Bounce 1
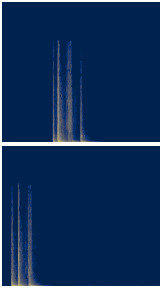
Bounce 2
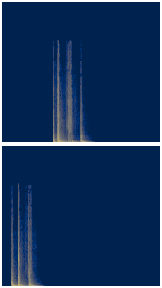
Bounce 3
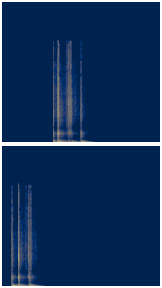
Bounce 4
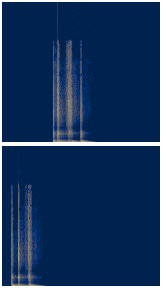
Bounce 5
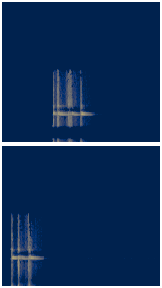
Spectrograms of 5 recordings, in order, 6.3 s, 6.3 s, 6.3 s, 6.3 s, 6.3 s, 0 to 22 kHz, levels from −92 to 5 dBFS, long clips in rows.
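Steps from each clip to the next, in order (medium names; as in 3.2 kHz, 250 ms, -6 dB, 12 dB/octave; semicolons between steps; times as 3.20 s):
gate with hold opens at -45 dBFS; compression 10:1, threshold -22 dBFS, peak gain reduction 8.5 dB; trim +6.5 dB
FFT filter 110 Hz 0 dB, 780 Hz -28 dB, 1.4 kHz +8 dB, 2.3 kHz -19 dB, 3.2 kHz -5 dB, 4.8 kHz +6 dB, 9.4 kHz +5 dB, 14 kHz +8 dB; trim -4 dB
compression 6:1, threshold -31 dBFS, peak gain reduction 10.5 dB; trim +8.5 dB
four frequency bands reordered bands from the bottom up 2341; spectral selection erased 0.62–1.79 s, 540–2700 Hz; trim -3.5 dB; MP3 48 kbps 48 kHz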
